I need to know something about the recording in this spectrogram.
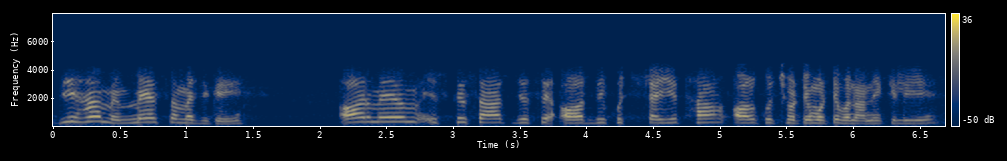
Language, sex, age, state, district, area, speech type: Hindi, female, 30-45, Uttar Pradesh, Sonbhadra, rural, conversation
